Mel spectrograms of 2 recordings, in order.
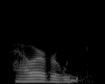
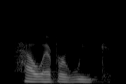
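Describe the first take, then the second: No difference in how they are said.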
